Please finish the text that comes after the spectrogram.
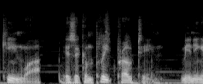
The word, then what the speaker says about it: quinoa: Number 4, quinoa, pronounced quinoa, is a complete protein,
